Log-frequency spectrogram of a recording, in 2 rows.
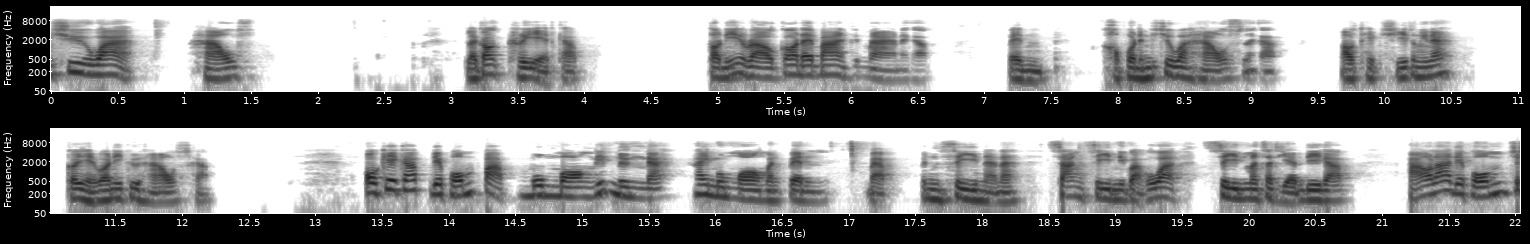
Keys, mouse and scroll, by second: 4.1 click, 5.2 click, 5.7 scroll down 1, 6.3 middle click, 6.7-7.1 scroll down 1, 7.3 click, 7.6 middle click, 8.7-9.0 scroll down 1, 10.5 click, 11.2 click, 12.0 click, 12.2 click, 13.3 click, 13.3 e, 13.7-14.1 scroll down 1, 14.0 middle click, 21.2 middle click.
